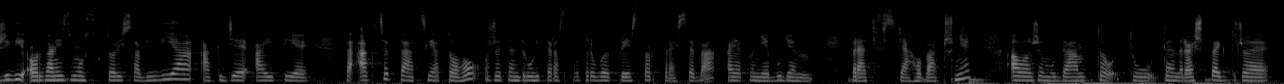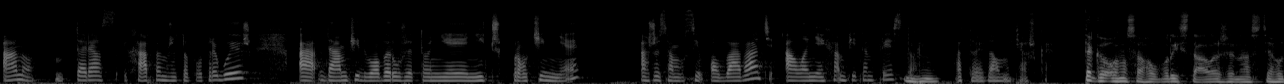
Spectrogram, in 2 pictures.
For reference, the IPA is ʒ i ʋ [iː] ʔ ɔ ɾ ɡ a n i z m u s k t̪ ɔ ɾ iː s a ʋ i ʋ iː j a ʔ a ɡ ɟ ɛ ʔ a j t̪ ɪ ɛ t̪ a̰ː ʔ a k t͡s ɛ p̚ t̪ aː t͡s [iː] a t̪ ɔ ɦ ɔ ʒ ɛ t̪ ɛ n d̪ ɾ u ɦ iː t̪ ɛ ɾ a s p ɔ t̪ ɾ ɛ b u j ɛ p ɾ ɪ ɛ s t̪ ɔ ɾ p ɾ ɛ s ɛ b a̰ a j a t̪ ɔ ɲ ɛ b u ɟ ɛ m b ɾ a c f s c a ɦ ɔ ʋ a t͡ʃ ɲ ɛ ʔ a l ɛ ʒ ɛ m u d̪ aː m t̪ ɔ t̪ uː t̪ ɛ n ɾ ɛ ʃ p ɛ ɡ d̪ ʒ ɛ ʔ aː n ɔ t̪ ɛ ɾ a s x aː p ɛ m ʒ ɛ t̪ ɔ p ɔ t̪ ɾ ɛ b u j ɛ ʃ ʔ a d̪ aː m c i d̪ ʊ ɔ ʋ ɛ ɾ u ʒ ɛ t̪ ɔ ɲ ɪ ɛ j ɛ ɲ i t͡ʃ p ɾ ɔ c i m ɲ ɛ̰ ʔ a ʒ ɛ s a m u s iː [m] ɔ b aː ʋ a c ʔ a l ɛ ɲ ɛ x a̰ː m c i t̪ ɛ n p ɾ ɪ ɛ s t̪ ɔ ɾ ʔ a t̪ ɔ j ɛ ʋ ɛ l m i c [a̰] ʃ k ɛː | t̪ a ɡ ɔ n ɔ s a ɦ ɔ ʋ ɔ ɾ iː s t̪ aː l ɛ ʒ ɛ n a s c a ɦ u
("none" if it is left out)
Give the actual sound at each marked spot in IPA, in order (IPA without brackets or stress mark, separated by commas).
iː, i, m, a̰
